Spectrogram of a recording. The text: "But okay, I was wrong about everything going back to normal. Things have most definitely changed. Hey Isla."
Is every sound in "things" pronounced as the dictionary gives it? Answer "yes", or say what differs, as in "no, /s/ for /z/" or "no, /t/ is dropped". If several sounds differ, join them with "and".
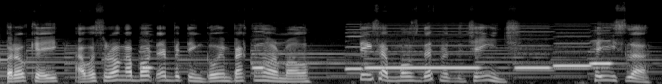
no, /t/ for /θ/ and /s/ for /z/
